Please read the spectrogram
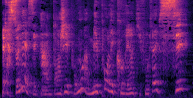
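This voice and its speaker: A man's voice: high-pitched, sing-song, moderate pace, fairly bright tone, reverberant, distant mic, soft background music. A man from France explaining things in a slangy, joking vlog with lots of fillers. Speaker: YouTuber explaining Korean society.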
